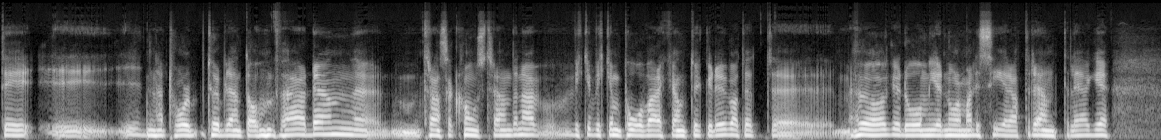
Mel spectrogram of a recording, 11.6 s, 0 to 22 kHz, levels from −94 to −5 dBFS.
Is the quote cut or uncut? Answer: uncut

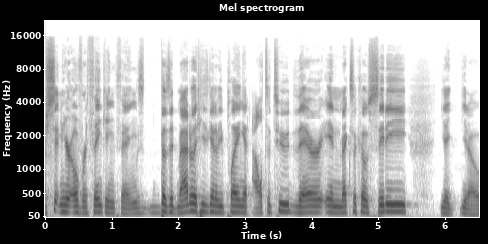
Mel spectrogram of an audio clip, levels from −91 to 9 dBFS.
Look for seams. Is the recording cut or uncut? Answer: uncut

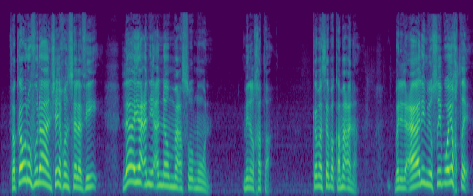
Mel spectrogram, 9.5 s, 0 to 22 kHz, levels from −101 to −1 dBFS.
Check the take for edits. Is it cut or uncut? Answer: uncut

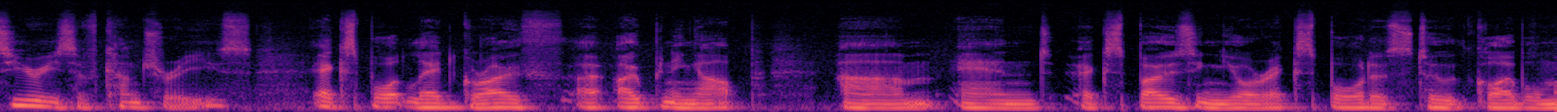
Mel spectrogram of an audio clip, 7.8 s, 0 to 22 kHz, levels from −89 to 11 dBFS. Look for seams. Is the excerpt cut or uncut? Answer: cut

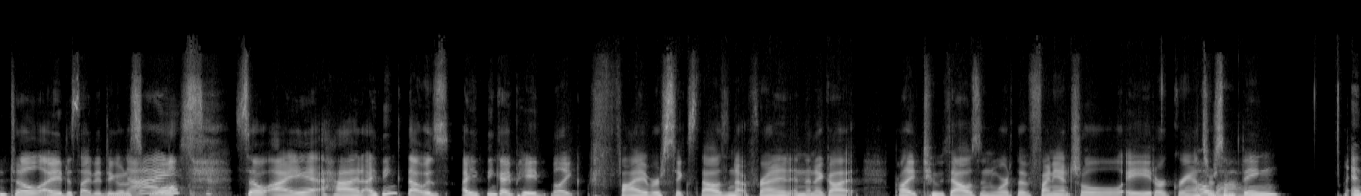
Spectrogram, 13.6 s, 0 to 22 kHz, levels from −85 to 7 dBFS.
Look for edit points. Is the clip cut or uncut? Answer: uncut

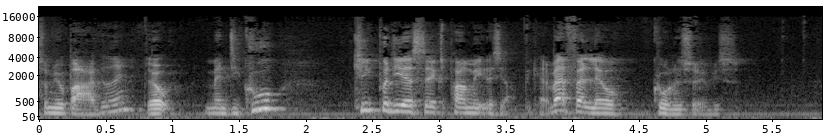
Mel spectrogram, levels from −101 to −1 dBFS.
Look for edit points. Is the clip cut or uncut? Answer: cut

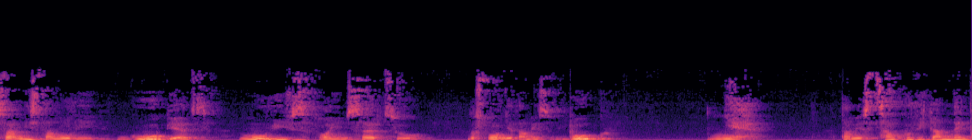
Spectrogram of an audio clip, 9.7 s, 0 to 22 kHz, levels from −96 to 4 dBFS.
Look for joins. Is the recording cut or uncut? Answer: uncut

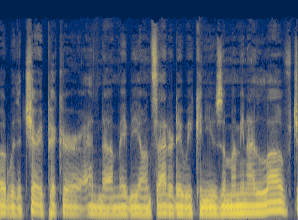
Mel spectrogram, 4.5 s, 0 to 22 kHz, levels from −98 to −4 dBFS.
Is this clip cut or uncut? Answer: uncut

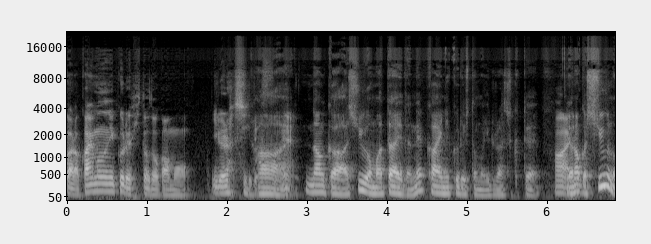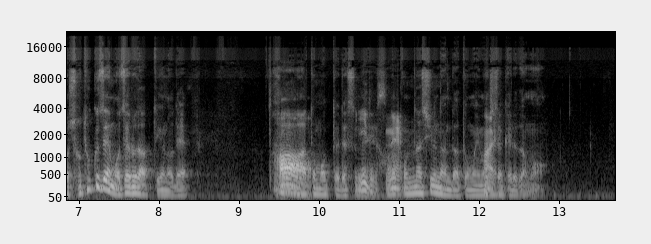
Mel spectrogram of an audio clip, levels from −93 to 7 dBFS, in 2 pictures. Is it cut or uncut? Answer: uncut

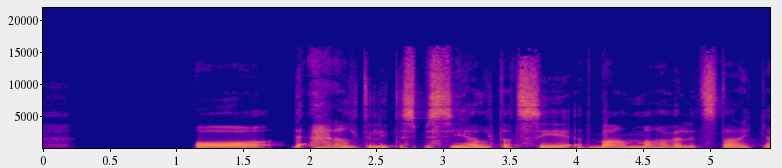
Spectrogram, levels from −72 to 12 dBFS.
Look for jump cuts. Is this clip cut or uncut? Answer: uncut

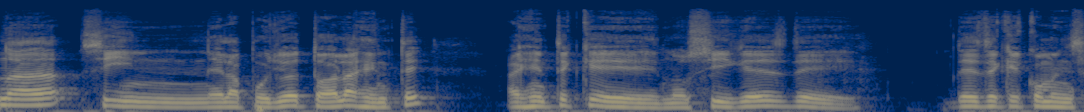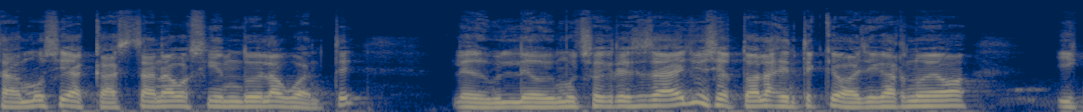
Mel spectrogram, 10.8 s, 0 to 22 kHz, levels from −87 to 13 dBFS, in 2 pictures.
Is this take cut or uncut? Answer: uncut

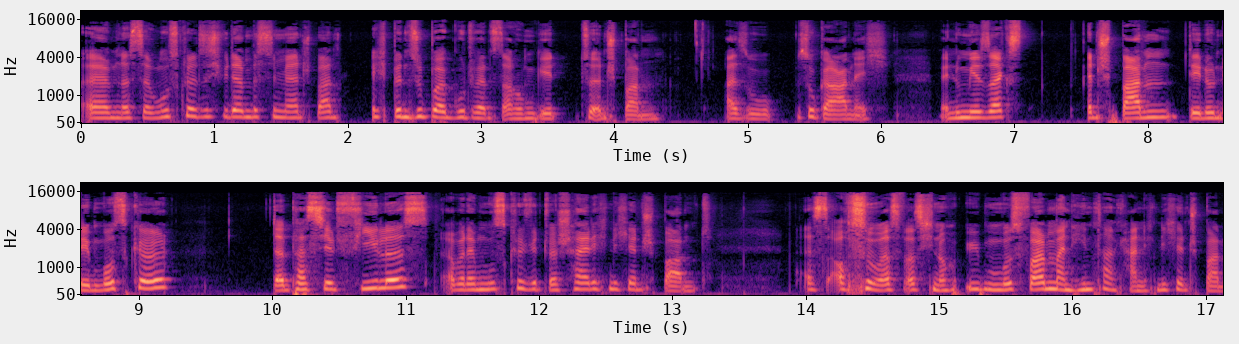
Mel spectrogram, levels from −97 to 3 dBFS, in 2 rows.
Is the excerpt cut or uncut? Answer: cut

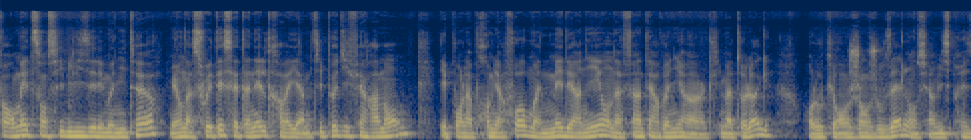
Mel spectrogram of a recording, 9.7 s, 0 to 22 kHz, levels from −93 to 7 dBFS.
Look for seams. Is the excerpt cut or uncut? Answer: cut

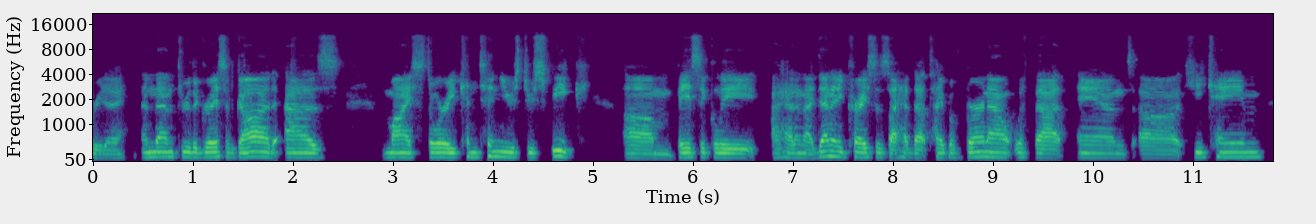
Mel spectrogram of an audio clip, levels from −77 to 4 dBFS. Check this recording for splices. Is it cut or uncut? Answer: uncut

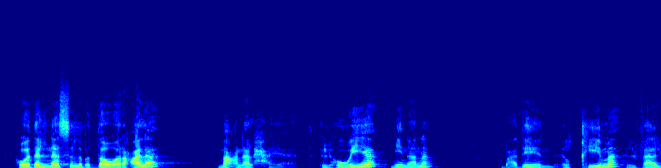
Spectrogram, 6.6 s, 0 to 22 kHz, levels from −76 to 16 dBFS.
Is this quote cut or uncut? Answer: cut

